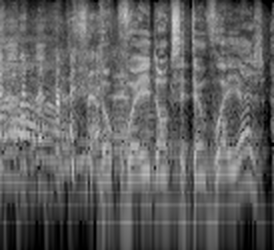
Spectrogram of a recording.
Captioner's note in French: rires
